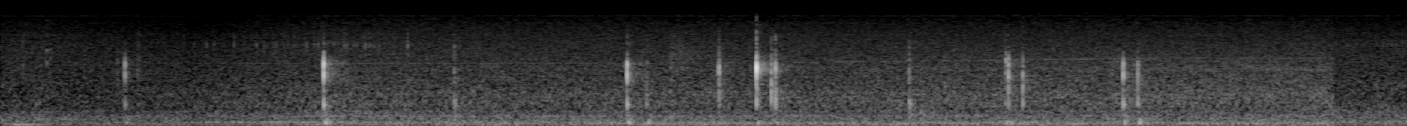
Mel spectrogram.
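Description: Computer keyboard keys being pressed: a dozen or so sharp, irregular clicks, loudest about two seconds in and again about five seconds in, over a faint low hum.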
